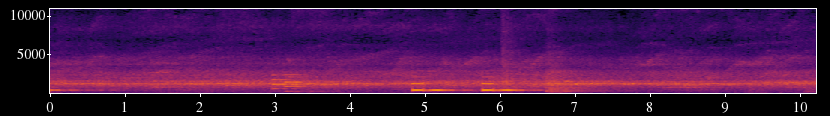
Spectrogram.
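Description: Tamiya TT-02 electric RC cars racing round an indoor track, their motors and gears whining steadily. A quick descending run of electronic tones comes about three seconds in, then two short beeps a second apart around the middle.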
